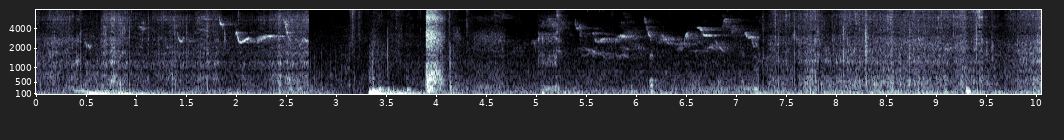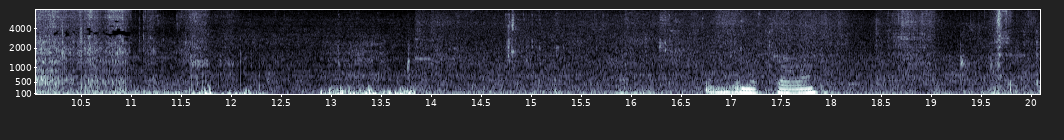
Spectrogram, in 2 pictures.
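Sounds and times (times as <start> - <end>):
small birds chirping: 0.4 - 2.8, 4.2 - 8.2.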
